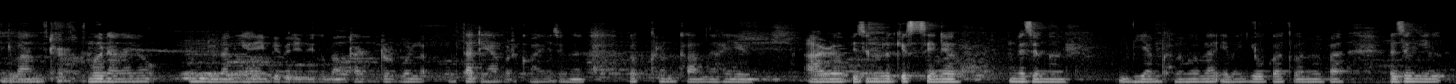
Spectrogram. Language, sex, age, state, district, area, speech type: Bodo, male, 18-30, Assam, Chirang, rural, spontaneous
